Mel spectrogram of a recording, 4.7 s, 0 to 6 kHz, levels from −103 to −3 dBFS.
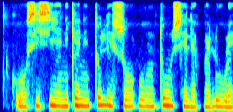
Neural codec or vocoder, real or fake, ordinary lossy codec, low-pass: vocoder, 22.05 kHz, 80 mel bands, Vocos; fake; none; 5.4 kHz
